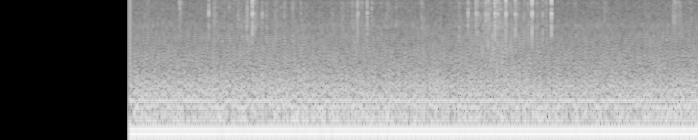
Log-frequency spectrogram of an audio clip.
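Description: An old car engine drones steadily while driving.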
